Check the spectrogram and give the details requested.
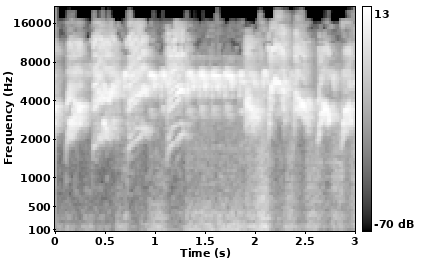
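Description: Greater green leafbird in a fast, varied song of high chirps, sweeping slurred whistles and rapid twitters, tumbling out several notes a second with hardly a pause.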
